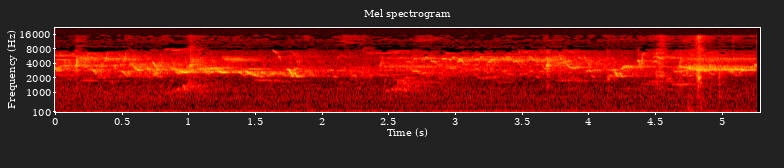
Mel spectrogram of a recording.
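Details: A song sparrow in spring at Wheatley Provincial Park sings a busy, varied run of bright notes and quick buzzy trills, high-pitched and tumbling, over a steady low rumble of wind or distant traffic.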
